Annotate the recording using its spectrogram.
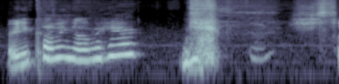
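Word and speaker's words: sidhe: closer you make out the live forms of she warriors and for the record that's how you pronounce the s-i-d-a-g which means fae or fairies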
